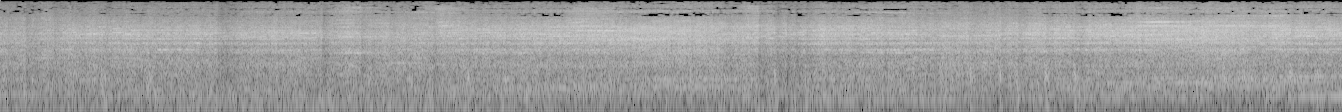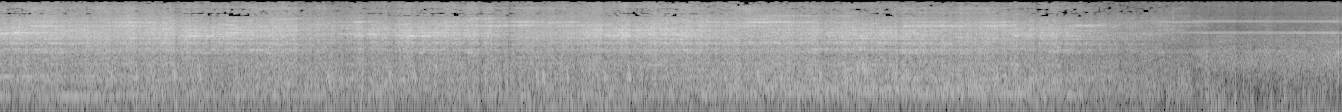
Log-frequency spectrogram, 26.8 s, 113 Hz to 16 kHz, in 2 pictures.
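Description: Class 390 Pendolino electric multiple unit pulling out and running past close by: a steady rumble of wheels and running gear with a few thin whining tones over it. It drops away near the end as the last coach clears.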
